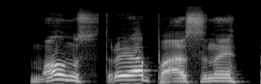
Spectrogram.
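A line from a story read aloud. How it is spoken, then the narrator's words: Grumbling. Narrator (Russian): проворчал Адамыч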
